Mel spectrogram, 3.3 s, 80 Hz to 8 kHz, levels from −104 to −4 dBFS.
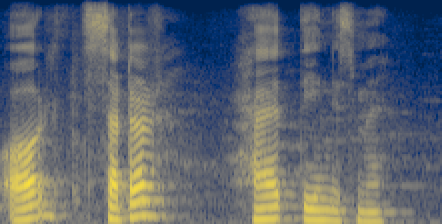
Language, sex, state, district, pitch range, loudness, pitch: Hindi, male, Bihar, Patna, 120-160 Hz, -18 LUFS, 145 Hz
